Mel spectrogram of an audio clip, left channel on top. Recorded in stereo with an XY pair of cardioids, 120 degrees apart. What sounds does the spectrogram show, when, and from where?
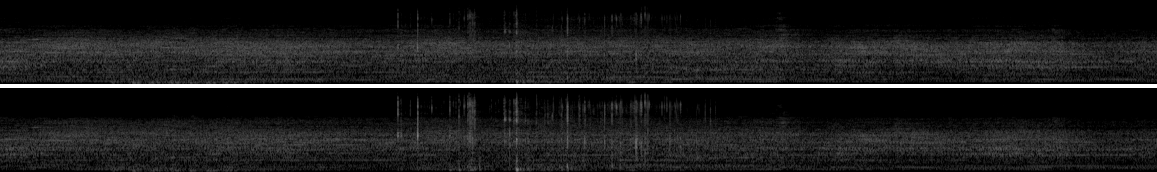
0.0 s an engine running: 55° left, 6 m
1.1 s tapping: 15° left, 3.5 m
4.0 s crushing: 50° right, 0.9 m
